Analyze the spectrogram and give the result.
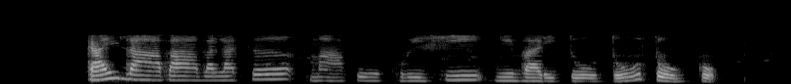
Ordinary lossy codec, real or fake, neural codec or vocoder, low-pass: AAC, 16 kbps; real; none; 7.2 kHz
